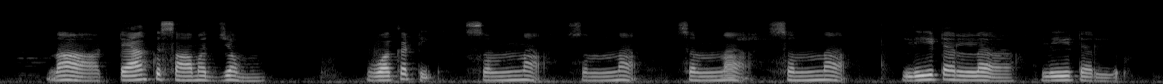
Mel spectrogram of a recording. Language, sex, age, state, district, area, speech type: Telugu, female, 60+, Andhra Pradesh, Krishna, rural, read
